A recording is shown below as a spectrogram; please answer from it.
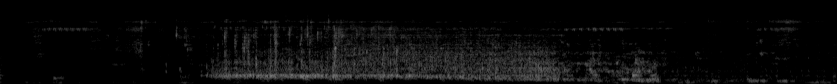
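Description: Water poured and filled into a container while mixing a pesticide spray for jasmine bud cultivation; a steady close splashing rush lasts several seconds, then fades to a light trickle.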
